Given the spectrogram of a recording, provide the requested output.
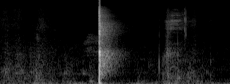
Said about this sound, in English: Good. That was a door.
